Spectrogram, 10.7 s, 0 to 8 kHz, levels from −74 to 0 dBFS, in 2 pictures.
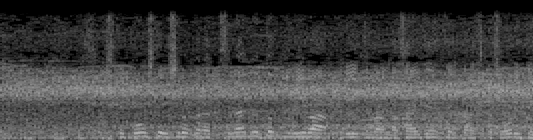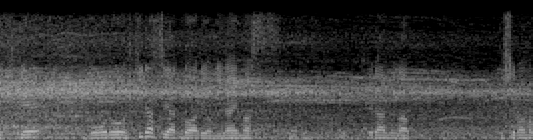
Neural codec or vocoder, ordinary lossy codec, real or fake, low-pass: none; none; real; 7.2 kHz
